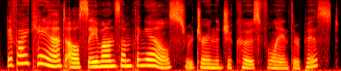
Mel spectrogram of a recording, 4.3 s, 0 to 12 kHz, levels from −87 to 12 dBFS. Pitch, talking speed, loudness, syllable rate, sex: 235 Hz, 170 wpm, -17 LUFS, 5.5 syllables/s, female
